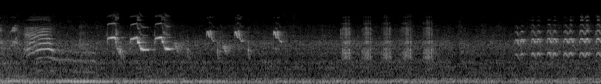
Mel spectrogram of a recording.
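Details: Myna whose voice is said to get other mynas, including mute ones, calling; sharp, sliding whistled notes in short bursts, pauses, then a fast run of repeated clipped chirps near the end, with low background hum.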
